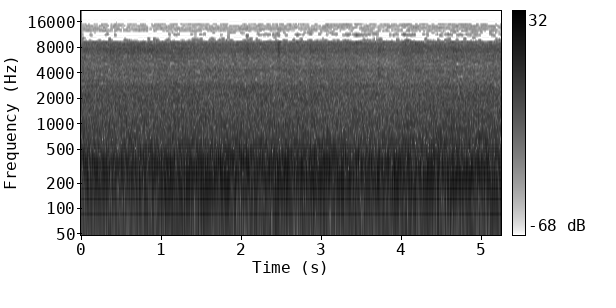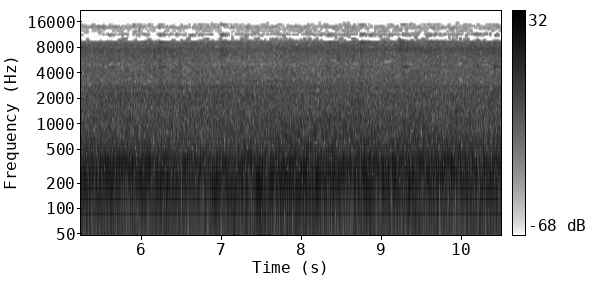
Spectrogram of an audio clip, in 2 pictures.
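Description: Vande Bharat electric trainset at a station, giving a steady, even hum with a constant low drone and no wheel clatter.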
